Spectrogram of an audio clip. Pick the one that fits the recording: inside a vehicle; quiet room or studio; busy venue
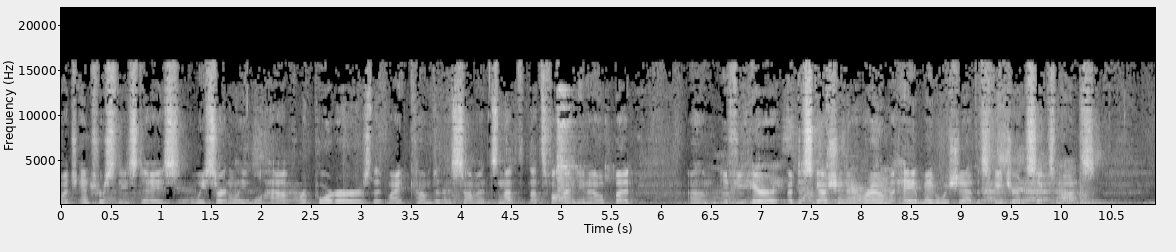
busy venue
